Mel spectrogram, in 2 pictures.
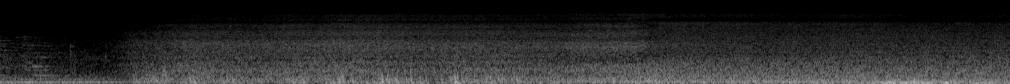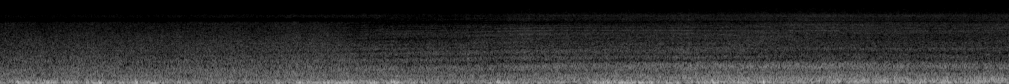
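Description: Ocean surf breaking and washing onto a rocky shore, a steady rush that swells and falls, with wind buffeting the microphone in low rumbles. It starts about a second in.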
